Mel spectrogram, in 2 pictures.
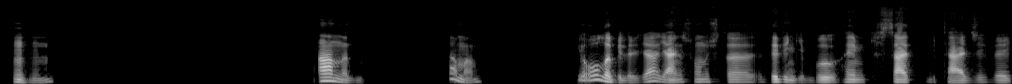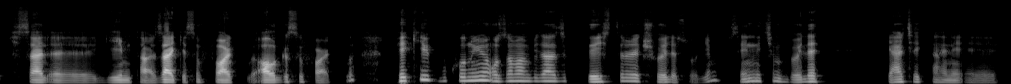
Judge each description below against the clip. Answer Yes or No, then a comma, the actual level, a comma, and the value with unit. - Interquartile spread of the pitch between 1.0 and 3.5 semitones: No, average, 5.1 semitones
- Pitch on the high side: No, low, 110 Hz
